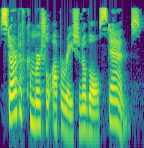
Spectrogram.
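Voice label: "start of commercial operation of all stands", English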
